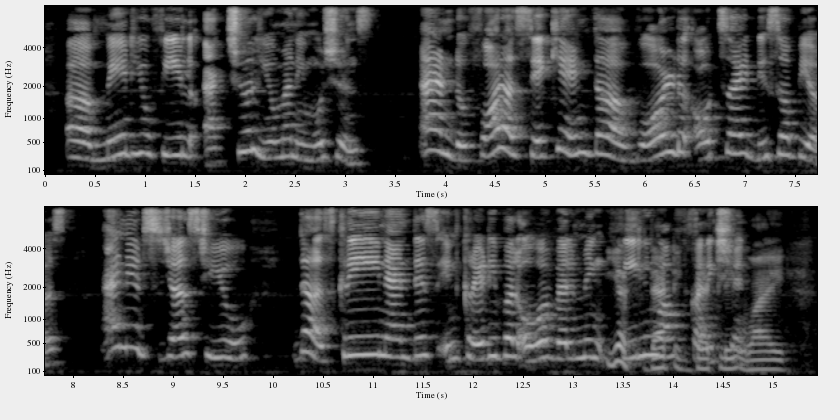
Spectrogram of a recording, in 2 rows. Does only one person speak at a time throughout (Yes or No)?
No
